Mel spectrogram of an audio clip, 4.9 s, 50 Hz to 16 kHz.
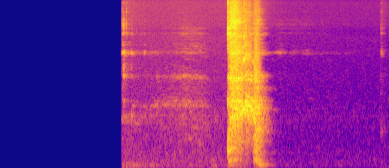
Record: cough_length: 4.9 s
cough_amplitude: 32768
cough_signal_mean_std_ratio: 0.29
survey_phase: beta (2021-08-13 to 2022-03-07)
age: 65+
gender: Male
wearing_mask: 'No'
symptom_none: true
smoker_status: Ex-smoker
respiratory_condition_asthma: false
respiratory_condition_other: false
recruitment_source: REACT
submission_delay: 3 days
covid_test_result: Negative
covid_test_method: RT-qPCR
influenza_a_test_result: Negative
influenza_b_test_result: Negative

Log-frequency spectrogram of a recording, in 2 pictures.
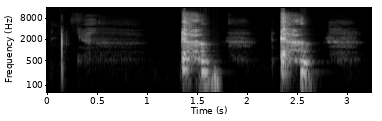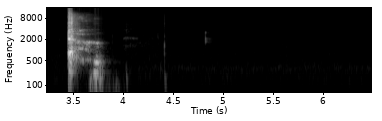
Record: three_cough_length: 6.5 s
three_cough_amplitude: 32768
three_cough_signal_mean_std_ratio: 0.26
survey_phase: beta (2021-08-13 to 2022-03-07)
age: 45-64
gender: Female
wearing_mask: 'No'
symptom_cough_any: true
symptom_shortness_of_breath: true
symptom_sore_throat: true
symptom_fatigue: true
symptom_headache: true
symptom_onset: 2 days
smoker_status: Ex-smoker
respiratory_condition_asthma: true
respiratory_condition_other: false
recruitment_source: Test and Trace
submission_delay: 1 day
covid_test_result: Positive
covid_test_method: RT-qPCR
covid_ct_value: 20.0
covid_ct_gene: ORF1ab gene
covid_ct_mean: 20.4
covid_viral_load: 200000 copies/ml
covid_viral_load_category: Low viral load (10K-1M copies/ml)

